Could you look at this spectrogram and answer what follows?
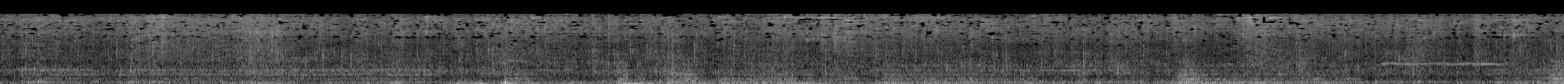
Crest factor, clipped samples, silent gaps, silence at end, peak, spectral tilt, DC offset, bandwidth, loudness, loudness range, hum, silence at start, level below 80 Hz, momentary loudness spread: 20 dB; under 0.1%; none; 0 s; -6 dBFS; -0.5 dB/octave; under 0.1%; 11.5 kHz; -23 LUFS; 2 LU; none; 0 s; -42 dBFS; 6 LU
